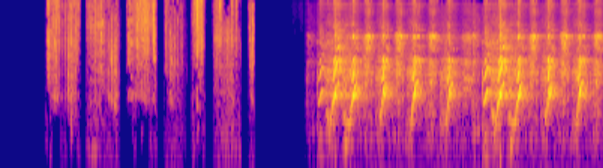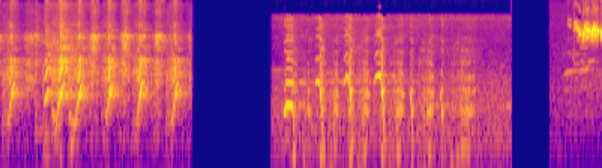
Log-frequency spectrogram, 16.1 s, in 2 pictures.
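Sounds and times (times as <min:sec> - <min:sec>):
zebra barking yelps: 0:04.2 - 0:10.6.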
